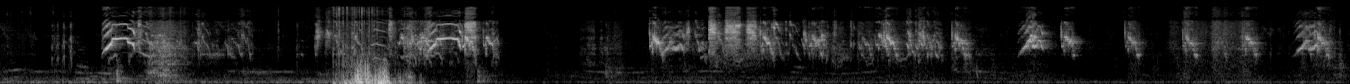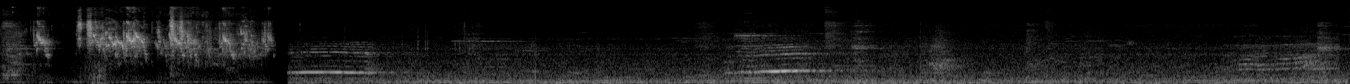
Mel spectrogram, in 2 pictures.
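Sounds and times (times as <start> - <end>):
parrot chicks squawking: 0.3 - 5.1, 5.9 - 16.3.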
